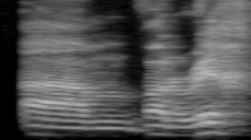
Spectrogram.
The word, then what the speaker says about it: von Wright: von Wright, von Richt, I think it's pronounced.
